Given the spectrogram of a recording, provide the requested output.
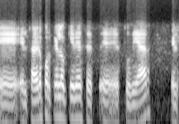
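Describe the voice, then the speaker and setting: A man talks at a moderate pace. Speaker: business executive. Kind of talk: panel discussion. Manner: halting, many fillers and repetitions.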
